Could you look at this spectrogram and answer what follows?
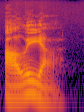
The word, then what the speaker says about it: Elijah: And Elijah, the prophet, his name is pronounced in Hebrew, Aliyah.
